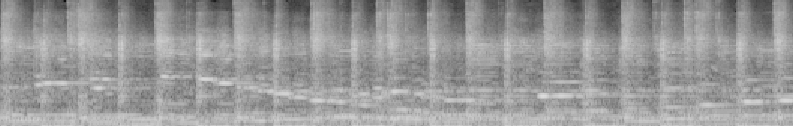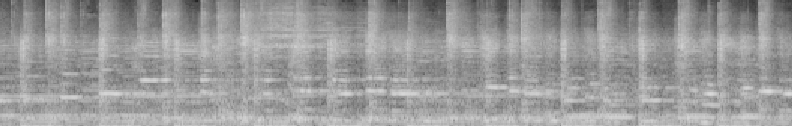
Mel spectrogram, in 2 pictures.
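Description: Live band playing an instrumental passage: a flute carries the melody in quick falling and rising runs over electric guitar, electric bass and a drum kit keeping a steady beat.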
